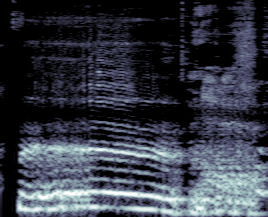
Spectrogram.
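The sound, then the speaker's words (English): A person imitates a cow's moo with one long, loud, low-pitched drawn-out bellow, steady and harmonic, then a rougher, breathier tail near the end. No words are spoken. “I don't speak cow.”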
